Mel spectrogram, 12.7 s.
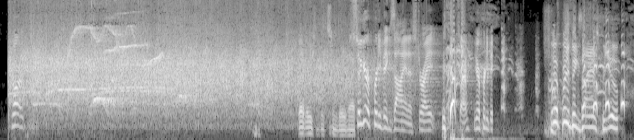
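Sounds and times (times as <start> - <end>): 
audience applause: 0.1 - 8.6
speech: 6.0 - 10.0, 11.0 - 12.4
laughter: 6.0 - 12.6.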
